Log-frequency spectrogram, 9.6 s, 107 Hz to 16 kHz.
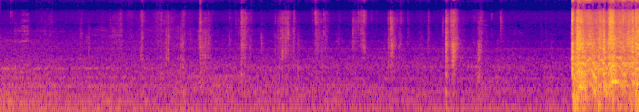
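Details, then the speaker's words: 1964 Chevelle Malibu 230 inline-six, unrun for 34 years, after the distributor points were gapped with a business card: quiet ticking, then loud cranking that never catches, with no spark across the points. Owner suspects a bad condenser. "Well, and as you guys could tell, there was no spark coming across those two little things."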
